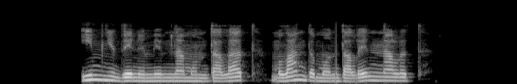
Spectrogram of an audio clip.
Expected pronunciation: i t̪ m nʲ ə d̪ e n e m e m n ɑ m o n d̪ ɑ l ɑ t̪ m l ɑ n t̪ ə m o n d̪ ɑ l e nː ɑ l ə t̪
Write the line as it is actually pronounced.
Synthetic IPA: i m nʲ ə d̪ e n e m e m n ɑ m o n d̪ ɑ l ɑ t̪ m l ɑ n d̪ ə m o n d̪ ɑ l e nː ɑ l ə t̪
